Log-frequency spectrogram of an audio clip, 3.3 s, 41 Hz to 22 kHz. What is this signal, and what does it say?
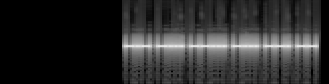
Morse code, heard as a keyed tone, about 44 wpm, 690 Hz. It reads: KB7BGM
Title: USA Call Signs Repeated 3x 45wpm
